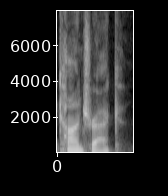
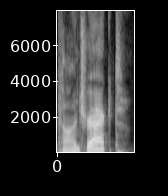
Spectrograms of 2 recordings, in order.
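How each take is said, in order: First: The final T sound is dropped. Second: The final T sound is clearly pronounced. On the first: It imitates the coworker's habit. The speaker calls it wrong. "They'll say contract" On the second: It models the correct form for the coworker. The speaker calls it right. "I'll try to slip in a correction"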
